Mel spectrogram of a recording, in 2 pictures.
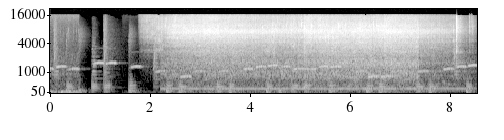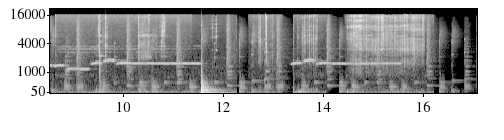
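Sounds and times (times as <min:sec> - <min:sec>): fruit sizzling in butter in a pan: 0:01.8 - 0:08.6.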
